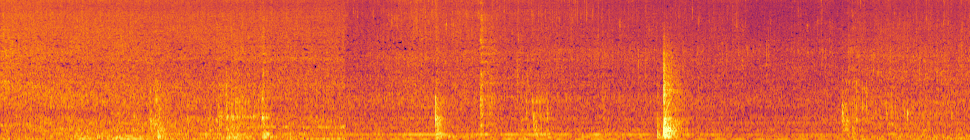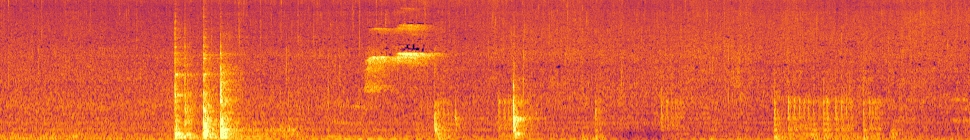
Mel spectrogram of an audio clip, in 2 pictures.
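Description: Sliced onions and garlic sizzling steadily in olive oil in a non-stick frying pan while being stirred with a wooden spoon, the spoon knocking on the pan now and then, with a cluster of knocks past the middle. Shortly after that comes one brief high rising squeak.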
